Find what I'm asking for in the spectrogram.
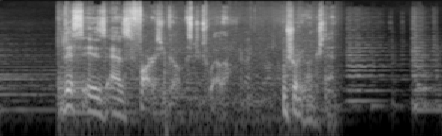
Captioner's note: voiceover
